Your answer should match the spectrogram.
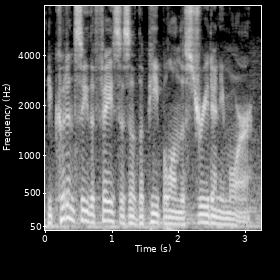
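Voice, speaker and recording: A man's voice: deep voice, expressive, normal speed, soft background music. A man reading visual novel story text aloud and adding casual commentary as a gaming video creator.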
